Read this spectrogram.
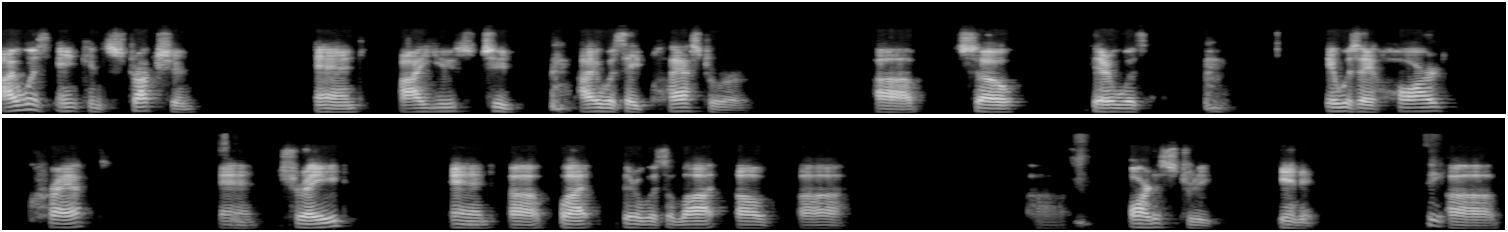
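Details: Adult man with aphasia after an ischemic stroke five years earlier, linked to a heart attack; aphasia.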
